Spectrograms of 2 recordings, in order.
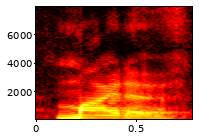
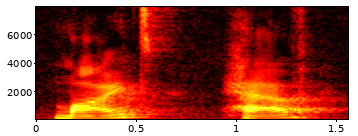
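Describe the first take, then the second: First: The word have is reduced and joined to might. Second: The word have is pronounced fully and separately.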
